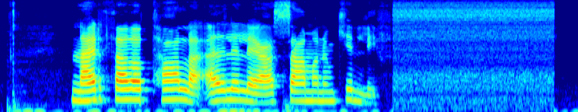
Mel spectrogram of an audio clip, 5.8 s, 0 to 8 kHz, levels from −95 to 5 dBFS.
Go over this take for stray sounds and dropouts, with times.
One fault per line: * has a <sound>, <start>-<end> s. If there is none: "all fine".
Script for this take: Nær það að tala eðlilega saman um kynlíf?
all fine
